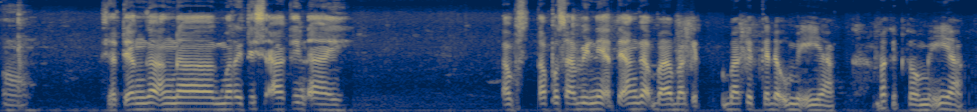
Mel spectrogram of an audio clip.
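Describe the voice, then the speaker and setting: Slow-talking man vlogger, teasing and fussing. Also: sits high, fairly bright tone, slight background noise. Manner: teasing, fussing, keeps asking questions. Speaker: vlogger host. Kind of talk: casual vlog chat.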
